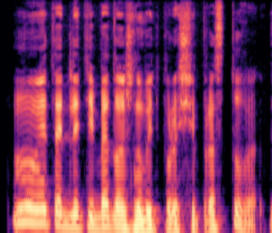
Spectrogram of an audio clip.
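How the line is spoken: Laughing. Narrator (Russian): засмеялась Джорджина

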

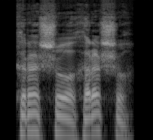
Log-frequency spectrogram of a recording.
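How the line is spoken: Glum promise. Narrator (Russian): уныло пообещал ей Олег

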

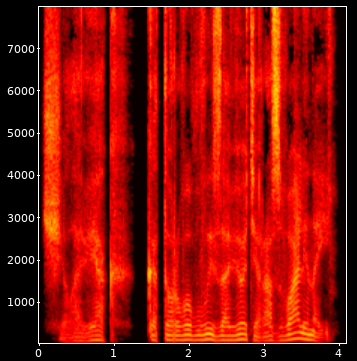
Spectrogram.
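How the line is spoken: Ominous near-whisper. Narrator (Russian): заговорил Мэтью едва ли громче зловещего шепота

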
